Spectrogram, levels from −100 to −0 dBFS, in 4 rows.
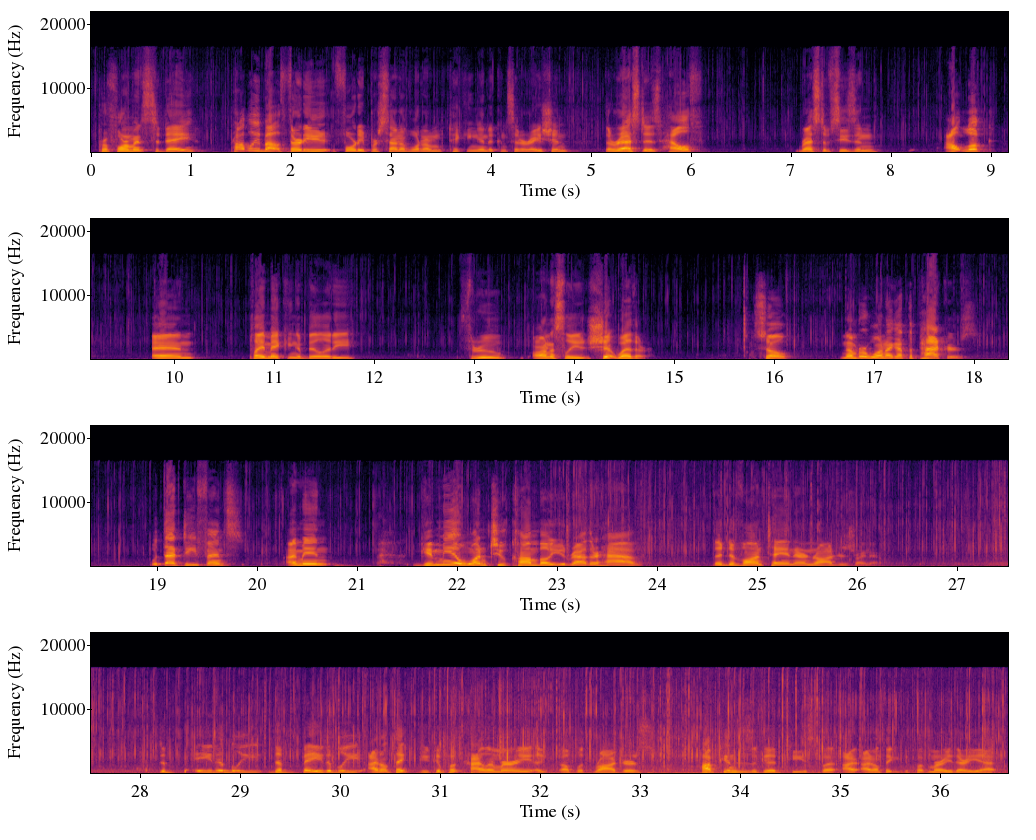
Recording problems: animal sounds; noticeable; throughout; 15 dB below the speech

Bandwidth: 16.5 kHz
